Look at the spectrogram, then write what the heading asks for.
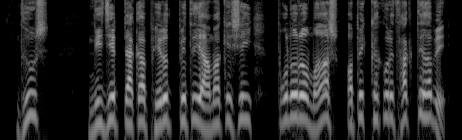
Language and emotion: Bengali, sad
